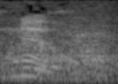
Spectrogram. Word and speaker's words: gnu: White bearded wildebeests they're also known as New it's spelled gnu because they actually make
